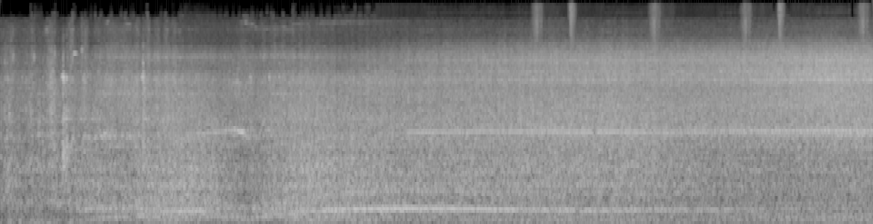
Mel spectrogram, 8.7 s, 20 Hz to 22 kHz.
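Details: 2002 Cadillac Escalade barn find, parked about five years, started after fuel lines reconnected: uneven loping drone, wavering tone over heavy rumble, running rough and not firing on all cylinders; cause unconfirmed.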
